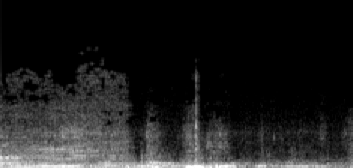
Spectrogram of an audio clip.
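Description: Low rumble of handling noise on a handheld camera as it is carried about, dropping away about a second and a half in.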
